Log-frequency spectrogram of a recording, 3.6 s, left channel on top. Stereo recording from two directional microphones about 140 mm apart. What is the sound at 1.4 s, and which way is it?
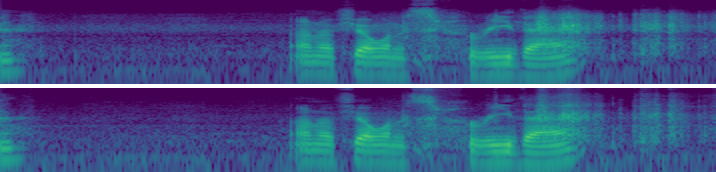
Speech, 5° right (ahead or behind).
